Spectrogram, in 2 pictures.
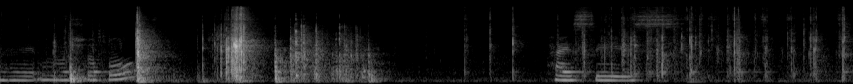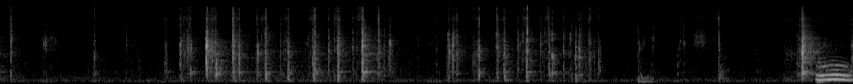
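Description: Tarot cards are shuffled in short bursts of riffling and soft slaps, close by, recurring through the stretch while someone talks over and between them.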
